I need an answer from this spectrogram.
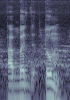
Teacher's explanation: huruf yang pertama melebur ke huruf yang kedua, sehingga lafal huruf yang pertama tidak tersisa sama sekali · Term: idgham kamil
